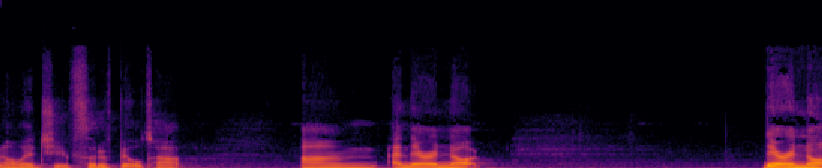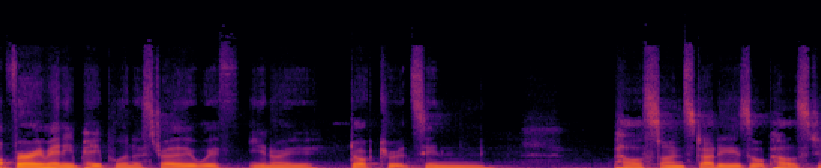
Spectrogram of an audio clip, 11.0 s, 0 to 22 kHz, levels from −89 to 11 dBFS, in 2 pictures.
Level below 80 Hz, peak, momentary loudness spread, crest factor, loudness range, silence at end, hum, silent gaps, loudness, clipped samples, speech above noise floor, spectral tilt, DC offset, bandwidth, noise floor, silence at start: -56 dBFS; -4 dBFS; 14 LU; 20 dB; 8 LU; 0 s; none; none; -24 LUFS; under 0.1%; 35 dB; -7 dB/octave; under 0.1%; 15 kHz; -58 dBFS; 0 s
